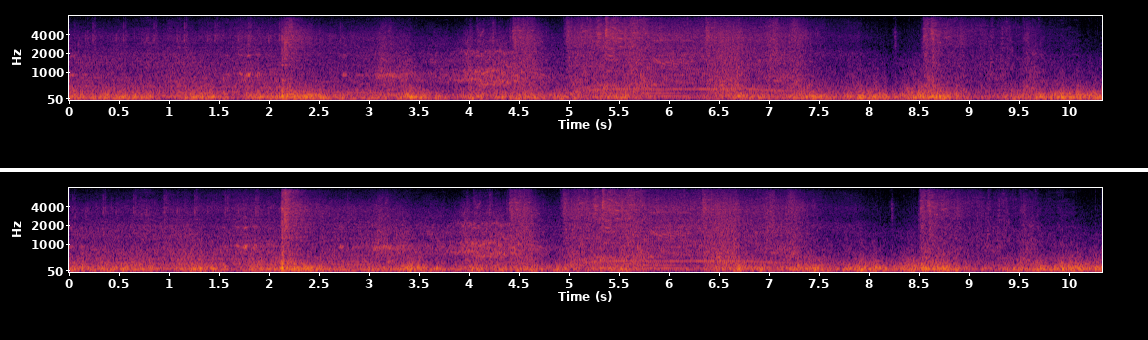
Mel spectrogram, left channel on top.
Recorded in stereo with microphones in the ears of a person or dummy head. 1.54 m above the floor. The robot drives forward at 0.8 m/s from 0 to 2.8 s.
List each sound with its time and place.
2.1 s an explosion: 35° right (ahead or behind), 1.6 m; by 4.1 s 25° right (ahead or behind), 2 m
